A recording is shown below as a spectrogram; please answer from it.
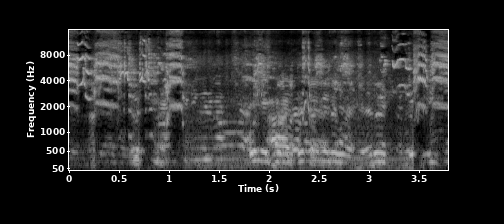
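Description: Pineapple conures at a busy bird market squawk in sharp, shrill bursts close by, mixed with chirps from other caged exotic birds while people talk over them.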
